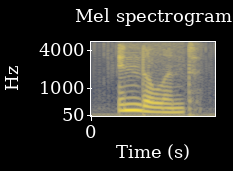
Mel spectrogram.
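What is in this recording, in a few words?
"indolent", English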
